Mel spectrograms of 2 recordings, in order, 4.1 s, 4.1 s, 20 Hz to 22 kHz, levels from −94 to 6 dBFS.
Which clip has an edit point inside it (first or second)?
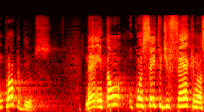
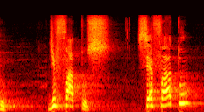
second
